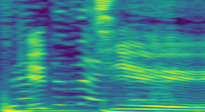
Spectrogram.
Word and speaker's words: ITZY: Itchy. Itzy. I think it's Itzy. Itzy. Itzy, right? Well, in Korean, they don't have Z in Korean. It's just J. So they say it like itchy to mean like they have it.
